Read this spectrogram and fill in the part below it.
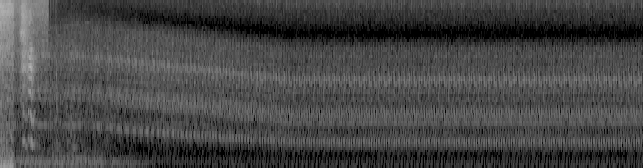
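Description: A bus engine idles steadily.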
